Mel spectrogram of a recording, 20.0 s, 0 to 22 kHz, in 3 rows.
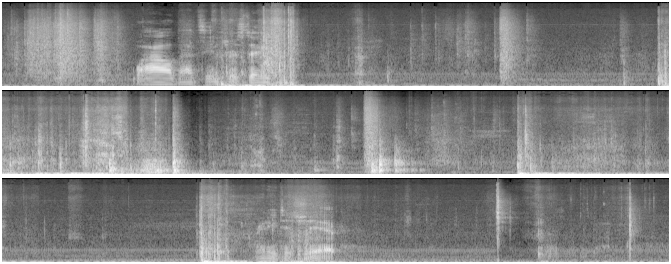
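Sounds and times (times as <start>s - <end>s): cardboard packaging rustling: 0.0s - 5.4s, 15.3s - 17.8s.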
